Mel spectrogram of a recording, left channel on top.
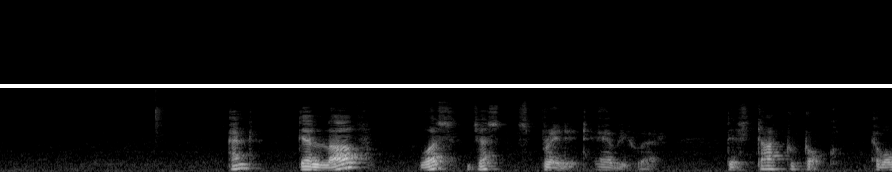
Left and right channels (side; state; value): left; silent; digital silence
